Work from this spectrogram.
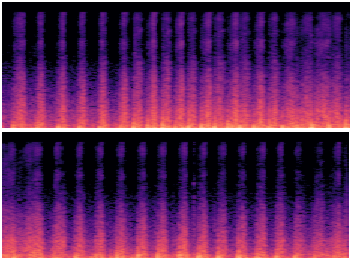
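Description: Long natural nails scratch fast with both hands across a grey and black faux-fur microphone windscreen. About thirty rapid, brushing strokes rise and fall at a steady quick pace, each a deep, muffled, rumbling thump with a soft hiss on top. The sound is almost entirely low and dull, with no ring after each stroke.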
